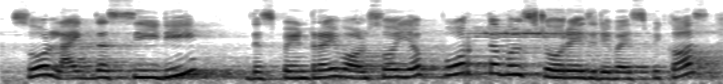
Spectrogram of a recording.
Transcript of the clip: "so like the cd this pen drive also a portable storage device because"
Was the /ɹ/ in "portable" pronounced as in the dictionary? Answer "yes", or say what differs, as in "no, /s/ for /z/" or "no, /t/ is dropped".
yes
